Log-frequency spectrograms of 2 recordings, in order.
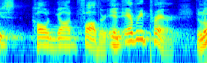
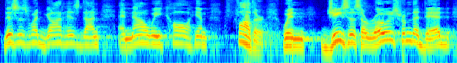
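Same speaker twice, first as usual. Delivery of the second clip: ordinary talk, nothing marked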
